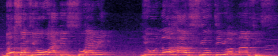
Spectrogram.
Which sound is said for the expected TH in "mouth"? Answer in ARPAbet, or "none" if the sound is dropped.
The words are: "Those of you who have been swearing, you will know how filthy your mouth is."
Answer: F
